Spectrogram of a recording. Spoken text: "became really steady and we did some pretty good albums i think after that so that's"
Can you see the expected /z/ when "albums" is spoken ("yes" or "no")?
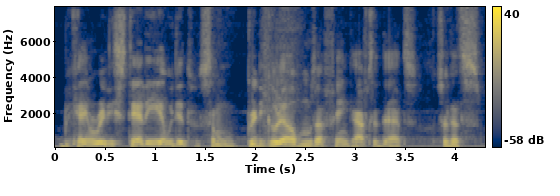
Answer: yes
